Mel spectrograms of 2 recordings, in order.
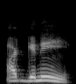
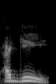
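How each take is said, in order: First: Said in the usual way. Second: అగ్గి with a doubled g and no n; dropped n sound. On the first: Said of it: "అగ్ని అనమంటే". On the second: Shown as a demonstration. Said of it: "ఆ నకారం పోతుంది". (నకారం లేకుండా "అగ్గి")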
